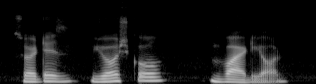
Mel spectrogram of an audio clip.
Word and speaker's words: Josko Gvardiol: The G in Gvardiol is kind of silent, so it is Josko Gvardiol. Josko Gvardiol.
